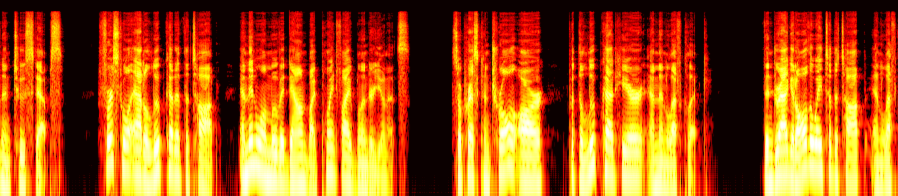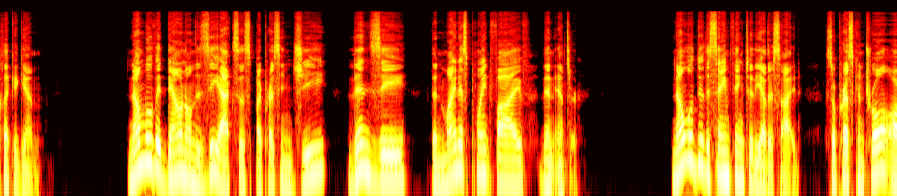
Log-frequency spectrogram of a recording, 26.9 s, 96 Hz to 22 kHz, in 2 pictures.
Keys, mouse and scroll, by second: 8.0 ctrl+r, 18.2 g, 26.5 ctrl+r.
